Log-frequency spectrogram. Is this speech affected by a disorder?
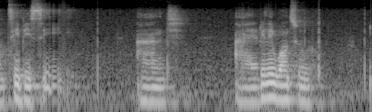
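No.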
